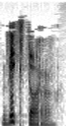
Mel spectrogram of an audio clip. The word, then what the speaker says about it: Víctor: Porque si no ponen la tilde, hay que decir Ócar, Víctor y Héctor, ¿no? Y no es así. Estos nombres se pronuncian Óscar, Víctor, Héctor, ¿vale?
